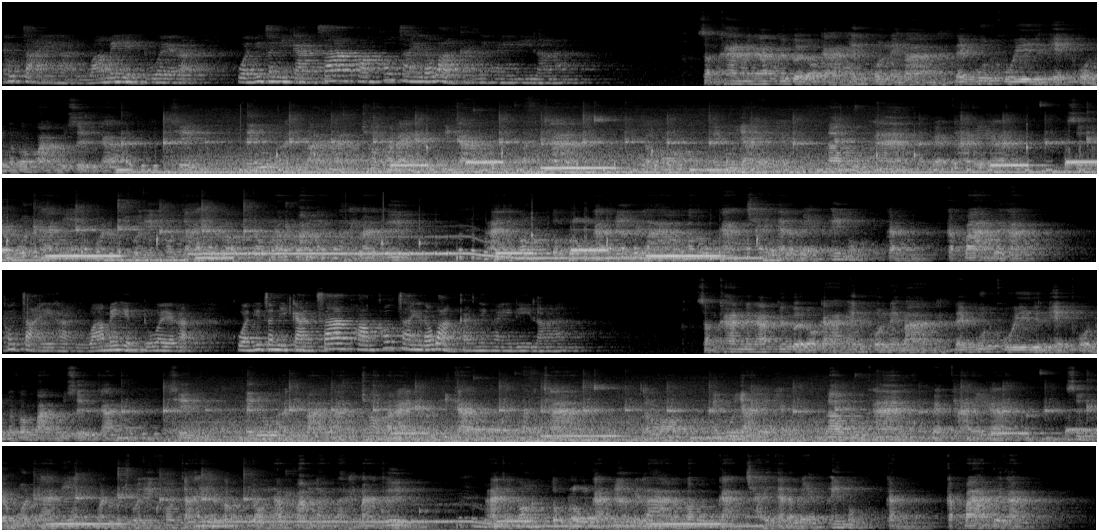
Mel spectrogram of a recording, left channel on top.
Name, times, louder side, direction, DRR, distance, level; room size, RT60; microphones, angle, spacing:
voice 1, 0.0-5.7 17.3-17.6 26.6-27.0, right 2 dB, 90° right, 4 dB, 0.7 m, -29 dB
voice 2, 7.0-16.7 17.1-17.8 18.0-18.9 19.1-21.0 21.4-26.1 26.5-30.5 30.7-31.0 31.3-32.1, right 1 dB, 40° right, -2 dB, 1.2 m, -28 dB
Water tap faucet / Drip, 11.7-11.9 12.1-13.6 13.8-14.0 14.2-14.4 14.7-14.8 15.1-15.2 15.5-25.0, equal, ahead, 1.3 m, -33 dB
sound 1, 12.1-29.7, left 6 dB, 75° left, 0.3 m, -25 dB
sound 2, 12.5-20.0, equal, 25° left, 2.0 m, -29 dB
7.5 x 3.0 x 5.6 m, 1.4 s
head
